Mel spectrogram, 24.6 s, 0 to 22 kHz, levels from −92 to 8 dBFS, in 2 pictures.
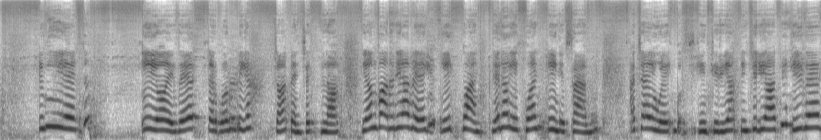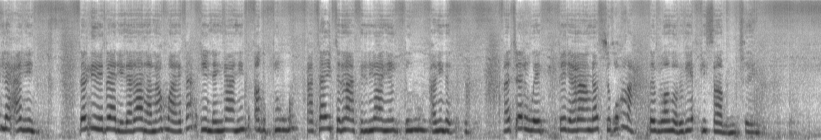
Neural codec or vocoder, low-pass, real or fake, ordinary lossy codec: codec, 44.1 kHz, 1.7 kbps, Pupu-Codec; none; fake; none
